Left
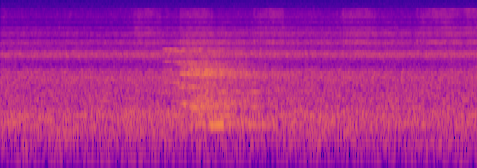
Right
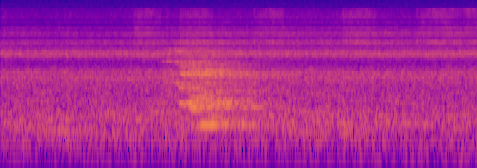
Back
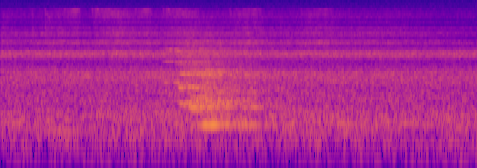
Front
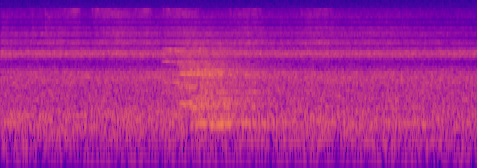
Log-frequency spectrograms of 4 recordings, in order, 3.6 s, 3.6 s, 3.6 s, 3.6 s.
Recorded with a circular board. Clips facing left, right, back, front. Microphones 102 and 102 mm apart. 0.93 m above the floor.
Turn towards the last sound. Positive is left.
turn(degrees=-115)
